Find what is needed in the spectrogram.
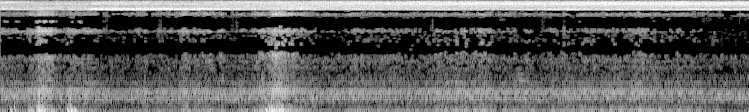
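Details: Nebuliser given for "colc" and cough, running continuously: steady mechanical hum and high hiss, with a couple of soft knocks early on.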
